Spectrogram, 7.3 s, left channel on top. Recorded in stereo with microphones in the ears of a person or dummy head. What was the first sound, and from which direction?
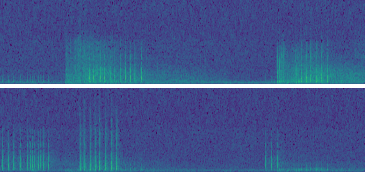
Only background noise.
